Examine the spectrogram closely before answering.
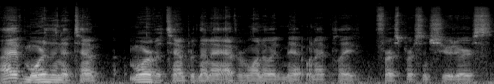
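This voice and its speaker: Very deep and low, this man's voice has ordinary pitch variation and a slight Massachusetts accent. He talks very fast over noticeable background noise. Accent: little Massachusetts. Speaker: gamer. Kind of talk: casual chat while gaming.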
